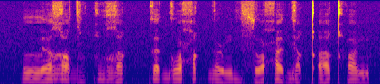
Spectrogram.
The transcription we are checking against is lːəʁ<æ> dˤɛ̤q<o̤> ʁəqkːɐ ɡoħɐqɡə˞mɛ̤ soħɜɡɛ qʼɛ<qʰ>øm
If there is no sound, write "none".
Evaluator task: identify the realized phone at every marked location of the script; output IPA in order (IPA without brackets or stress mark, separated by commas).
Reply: ɜ, o̤, qʰ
